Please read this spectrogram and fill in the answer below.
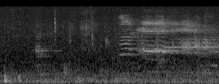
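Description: Papers handled on an acrylic lectern: a faint rustle, then a high-pitched squeak lasting about a second near the end.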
